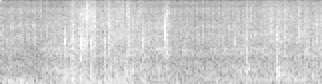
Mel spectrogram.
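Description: Mountain bike rolling fast over leaf-covered dirt singletrack: a steady low rumble of tyres and wind, with a few sharp clicks and rattles from the bike.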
